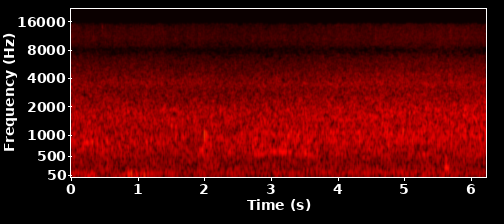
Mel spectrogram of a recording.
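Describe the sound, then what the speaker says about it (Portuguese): Light rain with wind along the coast of northeastern Brazil, a steady soft hiss of falling drops with no other sounds. "Chuva fina,"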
